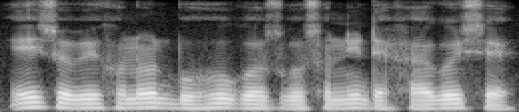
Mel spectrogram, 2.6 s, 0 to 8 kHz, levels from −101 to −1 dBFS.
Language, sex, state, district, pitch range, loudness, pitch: Assamese, male, Assam, Kamrup Metropolitan, 105-120 Hz, -15 LUFS, 115 Hz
